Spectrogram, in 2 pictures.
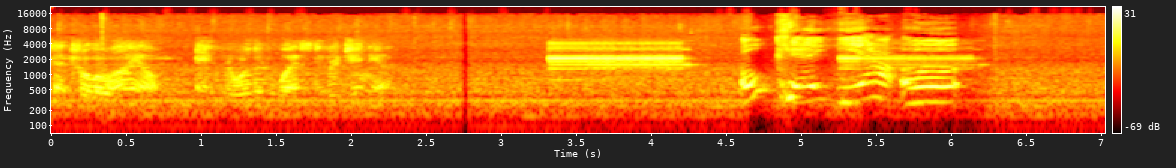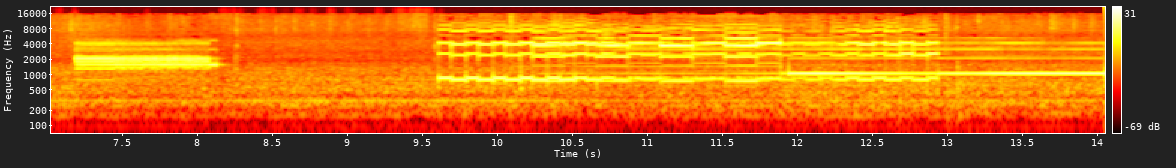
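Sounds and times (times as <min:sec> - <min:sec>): steady warning alarm tone: 0:03.3 - 0:04.4, 0:05.2 - 0:06.2, 0:07.2 - 0:08.2, 0:09.6 - 0:14.0.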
